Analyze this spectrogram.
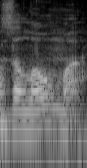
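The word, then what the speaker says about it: Xyloma: It's like It's like xylophone but without a phone. And you add a ma.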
